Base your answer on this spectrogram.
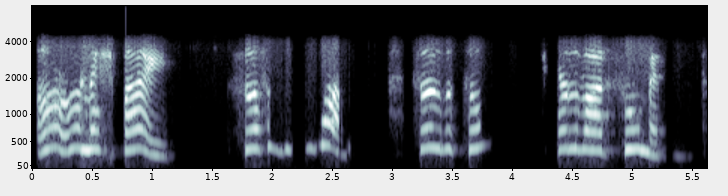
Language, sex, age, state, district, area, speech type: Kashmiri, female, 30-45, Jammu and Kashmir, Baramulla, rural, conversation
